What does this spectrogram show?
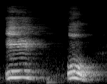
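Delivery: "I, U" as long, high, held vowels; teacher modelling "I", then "U", each sustained; vowel demonstration. Shown as a demonstration. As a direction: draw out "I" and "U" on a high steady pitch. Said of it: "las vocales débiles en espagnol son".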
